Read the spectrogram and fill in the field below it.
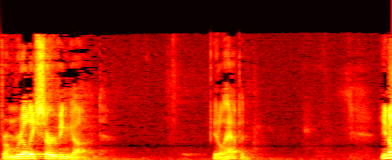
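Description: An elderly man speaks slowly and firmly into a microphone.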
